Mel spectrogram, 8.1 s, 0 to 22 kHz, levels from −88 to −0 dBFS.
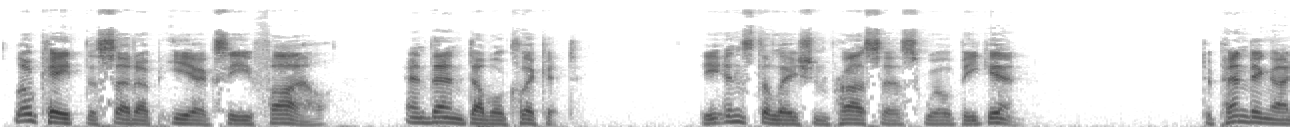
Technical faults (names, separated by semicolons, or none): none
